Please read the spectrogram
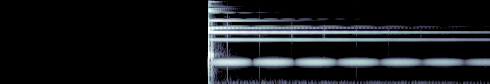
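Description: Silence, then about a second in a single bright ding, like a small bell struck once, ringing on and dying away over about two seconds: an intro sound effect for a title card.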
